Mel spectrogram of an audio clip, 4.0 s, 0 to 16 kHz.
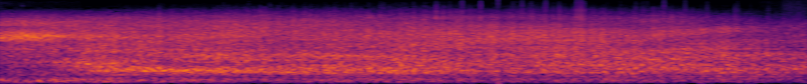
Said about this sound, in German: Im Frühsommer 2023 donnern Kampfjets über das Rollfeld in Lager-Lechfeld bei Augsburg. Zwei Eurofighter jagen hinauf in die Wolken zu einem Übungsflug.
